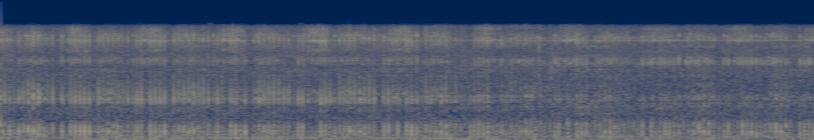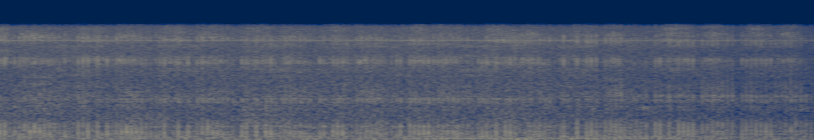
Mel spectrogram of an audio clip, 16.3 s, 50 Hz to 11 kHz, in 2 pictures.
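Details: Pepsi, a 7.3 kg house cat in a good mood, keeps up a soft continuous purr, a low rhythmic rumble that is steady but less distinct, with a faint hum in the background.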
